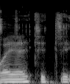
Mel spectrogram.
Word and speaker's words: Waititi: The writer-director, sorry for the pronunciation, is a guy called Taika Waititi? – Yeah, he's... – Waititi, yeah.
